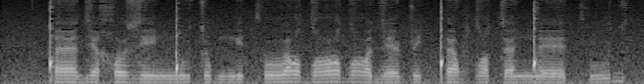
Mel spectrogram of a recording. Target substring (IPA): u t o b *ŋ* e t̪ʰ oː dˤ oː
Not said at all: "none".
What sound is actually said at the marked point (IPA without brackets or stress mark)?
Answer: ŋ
